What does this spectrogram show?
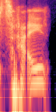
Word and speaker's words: Cai: Tsai, his name is actually pronounced as Tsai.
